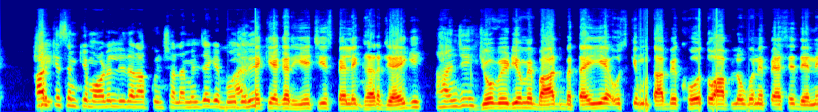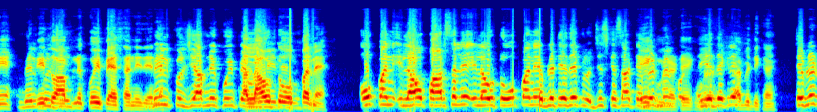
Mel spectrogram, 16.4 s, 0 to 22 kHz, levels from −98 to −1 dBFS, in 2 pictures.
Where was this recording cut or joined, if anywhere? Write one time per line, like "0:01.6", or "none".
0:02.6
0:13.6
